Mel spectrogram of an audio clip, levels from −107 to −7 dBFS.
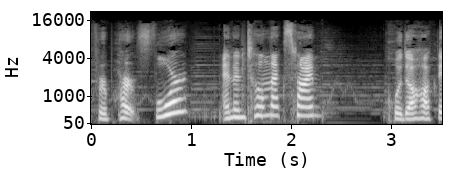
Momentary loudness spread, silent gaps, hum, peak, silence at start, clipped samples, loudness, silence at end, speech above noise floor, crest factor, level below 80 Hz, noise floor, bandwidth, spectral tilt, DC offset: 9 LU; none; none; -2 dBFS; 0.05 s; under 0.1%; -19 LUFS; 0 s; 36 dB; 18 dB; -72 dBFS; -56 dBFS; 16 kHz; -3.5 dB/octave; under 0.1%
